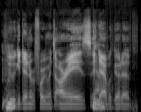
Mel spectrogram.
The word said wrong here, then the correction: Arby's: I believe it's pronounced Arby's.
